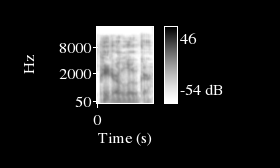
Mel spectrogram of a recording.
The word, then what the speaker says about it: Peter Luger: from Peter Luger okay Peter Luger's it's Peter it's actually just Peter Luger is it really yeah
